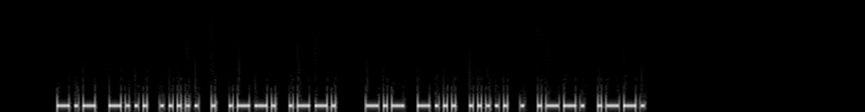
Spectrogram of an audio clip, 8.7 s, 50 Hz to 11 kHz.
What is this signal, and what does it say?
Morse code, heard as a keyed tone, about 28 wpm, 700 Hz. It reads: KB5EPP KB5EPP
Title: USA Call Signs Repeated 2x 28wpm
